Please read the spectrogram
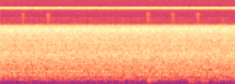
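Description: Near silence: faint steady microphone hiss.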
